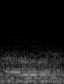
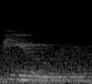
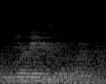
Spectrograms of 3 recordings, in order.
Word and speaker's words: Pugh: Yeah, most definitely get that, like from characters like Florence Poe. That's how I say her name. Florence Pugh. Pew. Pew. Pew pew.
